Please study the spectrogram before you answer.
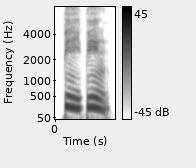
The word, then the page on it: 弊病: bì bìng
